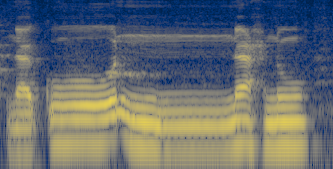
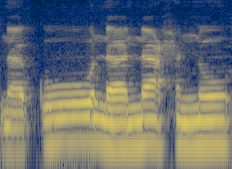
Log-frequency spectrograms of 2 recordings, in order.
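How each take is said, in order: First: The two n sounds merge into one doubled n. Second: A vowel separates the two n sounds.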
